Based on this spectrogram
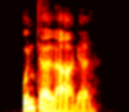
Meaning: something that is or lies underneath, at the base, specific uses include: 1. an underlay, a layer on which something else rests 2. a pad, mat, e.g. a blotter
- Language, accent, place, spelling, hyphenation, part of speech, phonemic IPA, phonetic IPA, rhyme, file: German, Germany, Berlin, Unterlage, Un‧ter‧la‧ge, noun, /ˈʊntərˌlaːɡə/, [ˈʔʊn.tɐˌlaː.ɡə], -aːɡə, De-Unterlage.ogg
